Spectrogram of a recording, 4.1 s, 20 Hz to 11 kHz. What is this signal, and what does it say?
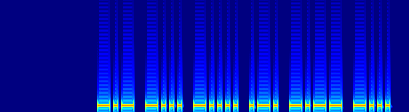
Morse code, heard as a keyed tone, about 32 wpm, 700 Hz. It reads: KB6RYB
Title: USA Call Signs - 6 Characters - 4x Character Spacing - 30wpm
